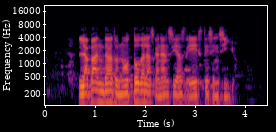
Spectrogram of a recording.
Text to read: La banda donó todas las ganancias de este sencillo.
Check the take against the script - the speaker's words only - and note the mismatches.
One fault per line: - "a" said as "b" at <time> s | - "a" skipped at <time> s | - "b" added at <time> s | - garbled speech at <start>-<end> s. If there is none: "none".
none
